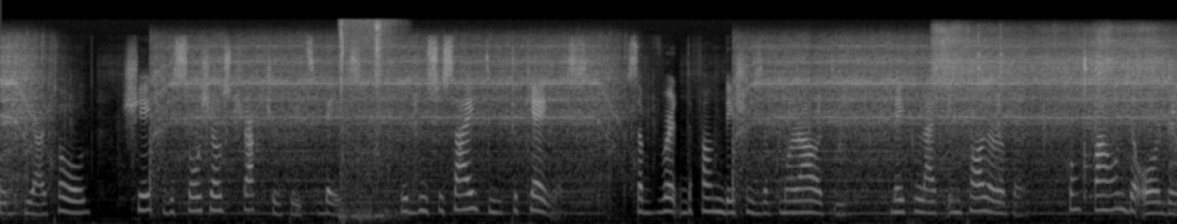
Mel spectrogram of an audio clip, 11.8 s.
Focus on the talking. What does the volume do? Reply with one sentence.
The volume of the talking stays about the same.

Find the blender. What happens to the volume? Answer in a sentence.
The volume of the blender stays about the same.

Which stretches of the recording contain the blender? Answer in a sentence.
The blender can be heard from 0.0 to 11.7 s.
